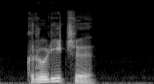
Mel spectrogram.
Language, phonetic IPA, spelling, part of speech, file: Polish, [kruˈlʲit͡ʃɨ], króliczy, adjective, Pl-króliczy.ogg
